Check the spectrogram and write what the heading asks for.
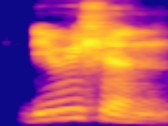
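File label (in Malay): "divisyen", Malay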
